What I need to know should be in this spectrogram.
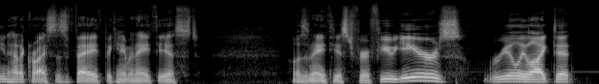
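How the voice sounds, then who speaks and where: A man with an American accent has an ordinary speaking voice and lively intonation. He talks at a fairly quick pace in a dry, close sound with no echo. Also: fairly low pitch for a man. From US South, Tallahassee, Florida. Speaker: podcaster on faith and science. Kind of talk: interview.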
